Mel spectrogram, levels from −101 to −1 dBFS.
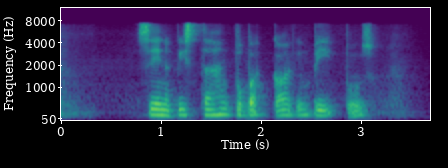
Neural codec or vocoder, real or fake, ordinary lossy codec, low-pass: codec, 16 kHz, about 1 kbps, DyCAST, with the encoder's durations; fake; AAC, 64 kbps; 7.2 kHz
